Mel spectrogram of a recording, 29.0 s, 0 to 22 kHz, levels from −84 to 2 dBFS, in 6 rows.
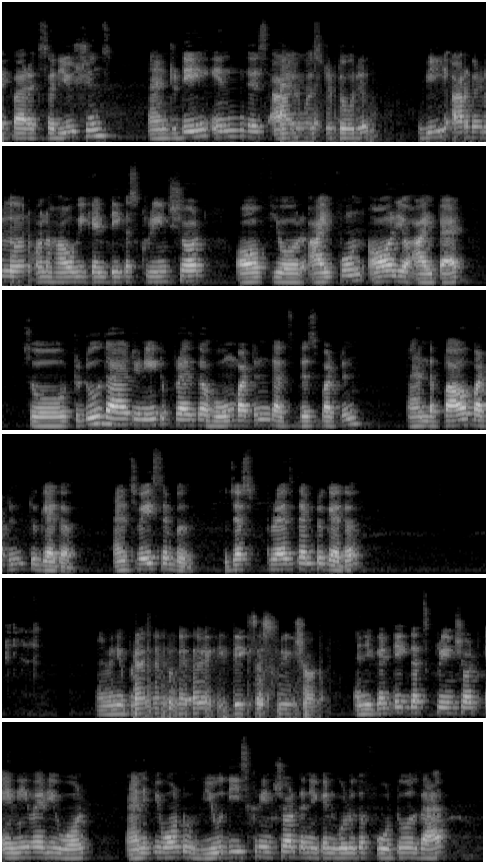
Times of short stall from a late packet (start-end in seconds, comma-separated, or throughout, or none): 2.27-2.39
